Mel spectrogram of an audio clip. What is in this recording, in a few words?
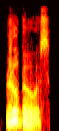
"rugose", Indian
